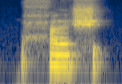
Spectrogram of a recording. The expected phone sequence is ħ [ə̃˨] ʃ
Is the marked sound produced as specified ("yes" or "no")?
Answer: yes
